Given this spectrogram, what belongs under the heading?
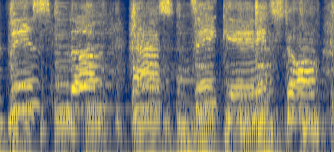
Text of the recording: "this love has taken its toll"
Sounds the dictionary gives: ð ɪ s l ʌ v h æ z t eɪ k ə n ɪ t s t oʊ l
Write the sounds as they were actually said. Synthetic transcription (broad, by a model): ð ɪ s n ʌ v h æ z t eɪ k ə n ɪ t s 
